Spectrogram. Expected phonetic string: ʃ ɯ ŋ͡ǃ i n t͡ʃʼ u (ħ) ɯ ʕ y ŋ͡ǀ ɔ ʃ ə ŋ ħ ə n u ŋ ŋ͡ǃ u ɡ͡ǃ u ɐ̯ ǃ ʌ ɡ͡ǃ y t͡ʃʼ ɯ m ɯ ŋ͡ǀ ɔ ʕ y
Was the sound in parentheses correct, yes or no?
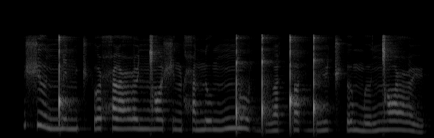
yes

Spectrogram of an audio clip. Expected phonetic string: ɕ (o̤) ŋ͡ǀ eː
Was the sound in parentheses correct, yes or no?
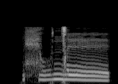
yes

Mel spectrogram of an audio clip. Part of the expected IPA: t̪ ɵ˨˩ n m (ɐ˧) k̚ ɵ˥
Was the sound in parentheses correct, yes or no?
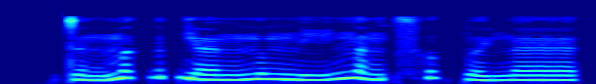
no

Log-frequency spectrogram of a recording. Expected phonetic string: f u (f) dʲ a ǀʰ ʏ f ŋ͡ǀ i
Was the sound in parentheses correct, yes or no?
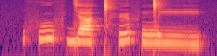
yes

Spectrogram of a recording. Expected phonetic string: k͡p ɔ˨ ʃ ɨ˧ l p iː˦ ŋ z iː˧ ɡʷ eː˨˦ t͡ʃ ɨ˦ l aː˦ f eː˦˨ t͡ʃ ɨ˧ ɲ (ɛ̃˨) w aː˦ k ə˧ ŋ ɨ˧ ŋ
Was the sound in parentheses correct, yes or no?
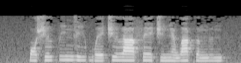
no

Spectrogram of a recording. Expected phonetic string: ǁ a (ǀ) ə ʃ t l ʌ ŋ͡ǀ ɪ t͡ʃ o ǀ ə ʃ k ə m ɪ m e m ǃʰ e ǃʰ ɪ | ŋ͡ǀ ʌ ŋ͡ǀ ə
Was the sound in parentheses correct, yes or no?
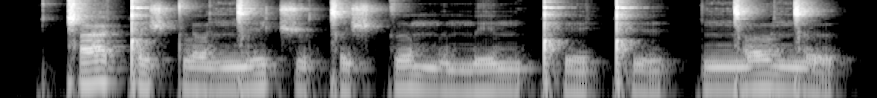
no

